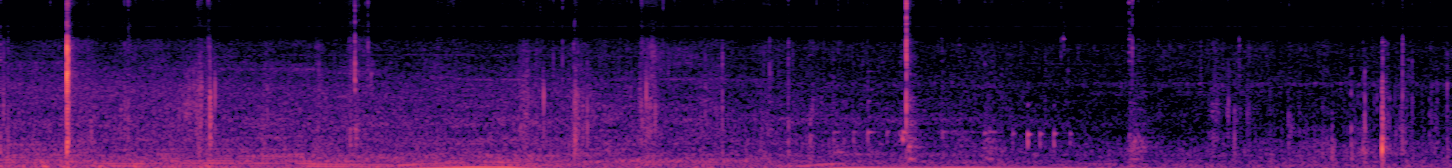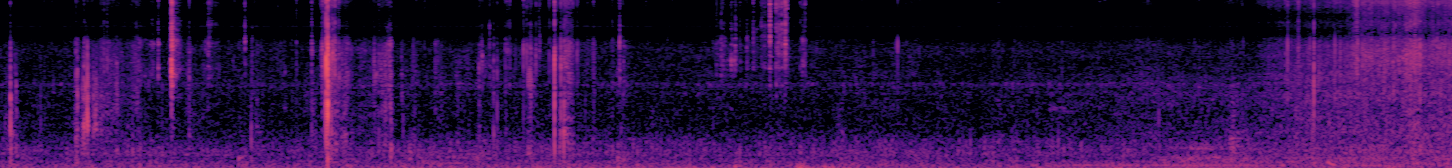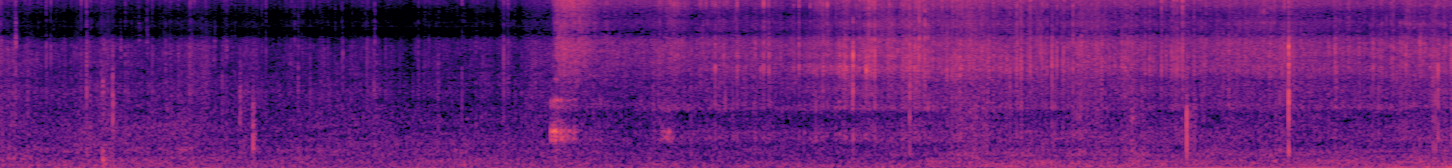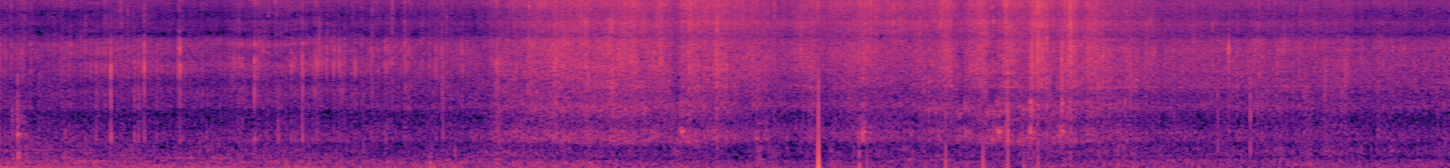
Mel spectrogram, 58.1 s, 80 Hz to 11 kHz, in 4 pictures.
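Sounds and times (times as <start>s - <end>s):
pops and crackles: 0.0s - 1.4s, 3.4s - 3.8s, 5.2s - 20.9s, 26.7s - 58.0s
food sizzling in hot oil: 27.2s - 58.0s.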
